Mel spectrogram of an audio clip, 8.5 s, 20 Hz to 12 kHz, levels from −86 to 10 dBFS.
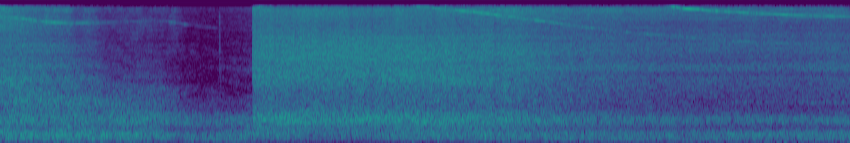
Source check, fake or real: real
